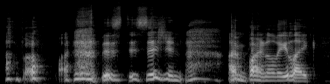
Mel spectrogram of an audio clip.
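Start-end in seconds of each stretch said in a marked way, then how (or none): 0.0-1.8 laughing. Real, not acted. Laughs while telling the awkward moment.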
